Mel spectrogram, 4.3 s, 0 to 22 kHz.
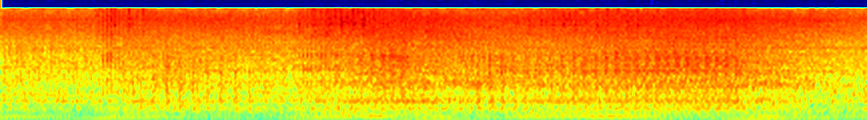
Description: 1998 Honda Accord EX 4cyl Vtec engine noise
